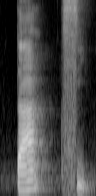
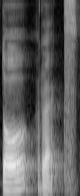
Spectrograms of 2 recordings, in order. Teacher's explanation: A sílaba tônica de todas essas palavras é a penúltima.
